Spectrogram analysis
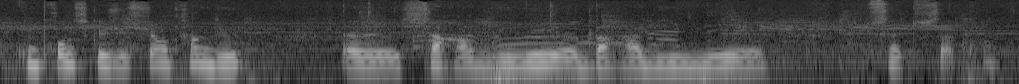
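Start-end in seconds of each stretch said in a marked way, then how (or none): none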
